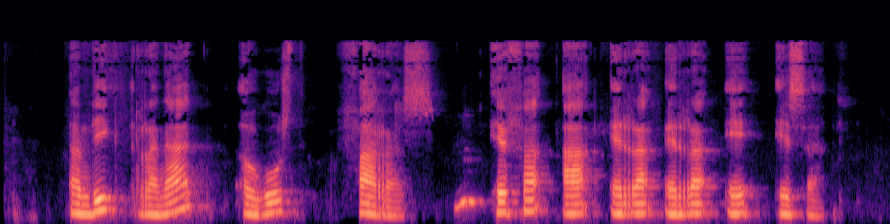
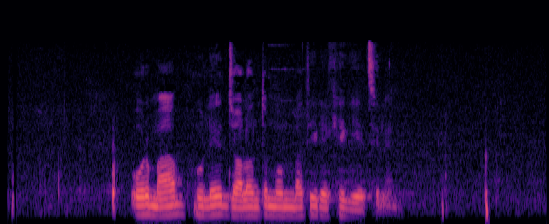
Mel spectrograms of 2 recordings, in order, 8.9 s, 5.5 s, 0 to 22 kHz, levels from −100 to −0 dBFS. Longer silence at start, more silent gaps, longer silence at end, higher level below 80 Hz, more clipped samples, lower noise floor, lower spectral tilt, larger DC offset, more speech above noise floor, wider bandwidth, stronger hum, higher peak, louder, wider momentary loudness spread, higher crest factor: second, 0.7 s vs 1.1 s; neither; about the same, 0.65 s vs 0.6 s; first, -62 dBFS vs -90 dBFS; neither; second, -66 dBFS vs -75 dBFS; about the same, -6 dB/octave vs -5.5 dB/octave; neither; first, 42 dB vs 35 dB; about the same, 11.5 kHz vs 11 kHz; neither; first, -6 dBFS vs -24 dBFS; first, -26 LUFS vs -41 LUFS; second, 11 LU vs 16 LU; about the same, 20 dB vs 20 dB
